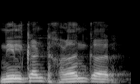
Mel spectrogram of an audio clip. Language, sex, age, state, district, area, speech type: Goan Konkani, male, 45-60, Goa, Murmgao, rural, spontaneous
